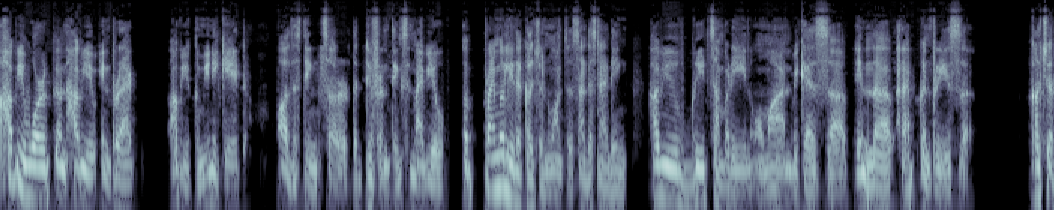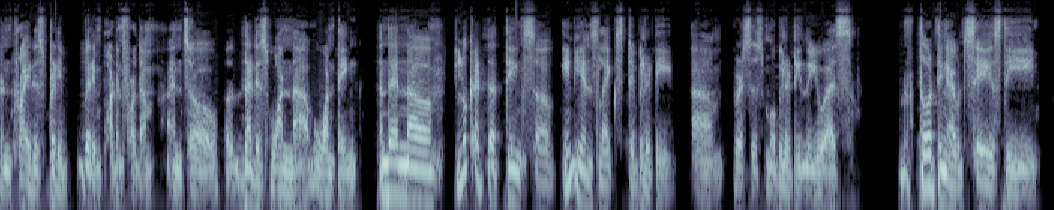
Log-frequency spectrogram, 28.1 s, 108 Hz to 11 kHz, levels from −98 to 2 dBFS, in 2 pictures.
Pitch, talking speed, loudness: 245 Hz, 175 wpm, -24 LUFS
